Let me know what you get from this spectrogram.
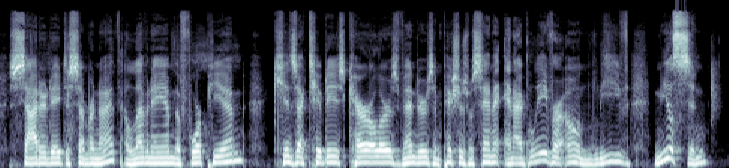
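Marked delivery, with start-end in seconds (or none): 7.9-9.5 Scandinavian pronunciation of the name. Listing event details, the speaker says a name with a Scandinavian accent. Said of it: "I say that with a Scandinavian accent".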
